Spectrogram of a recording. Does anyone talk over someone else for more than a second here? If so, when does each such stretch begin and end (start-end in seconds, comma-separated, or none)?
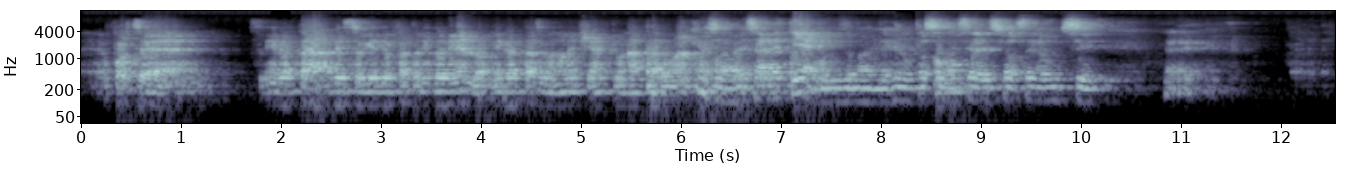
6.1-7.5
